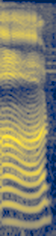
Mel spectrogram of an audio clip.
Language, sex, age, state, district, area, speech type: Urdu, male, 18-30, Delhi, South Delhi, urban, read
